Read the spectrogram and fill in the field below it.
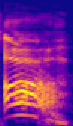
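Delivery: high "ah!" of frustration; short, high cry of exasperation; exasperated yell. Real, not acted. Vlogger fed up with holiday emails, exasperated yell.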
